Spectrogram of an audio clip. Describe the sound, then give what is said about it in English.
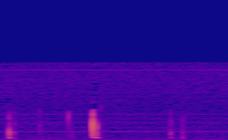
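A phone being handed over: handling noise of a few soft, scattered clicks and rubs, with one sharper knock in the middle and no one talking. “I will pass the phone back to her”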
